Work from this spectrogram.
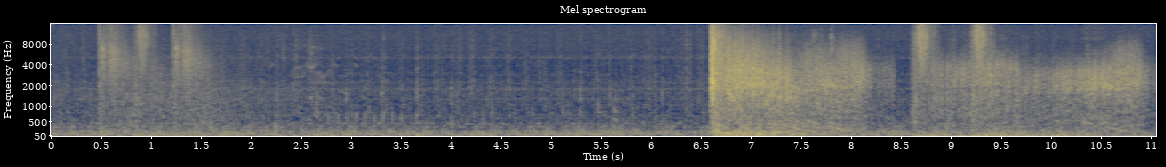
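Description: Artillery barrage in Combat Mission Final Blitzkrieg, heavy booming impacts with a low rumbling background and a louder cluster of blasts partway through, no talking.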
